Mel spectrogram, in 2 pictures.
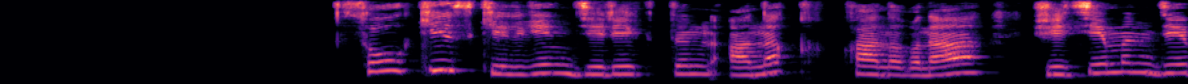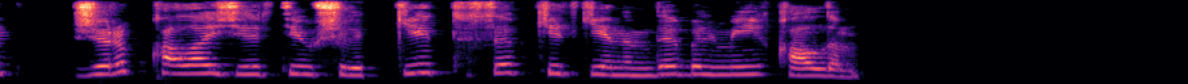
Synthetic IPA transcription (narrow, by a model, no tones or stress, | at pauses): so̞lˠkʲʰe̞z̥kʲʰe̞lɡʲe̞nd̪iɾe̞kt̪ɪnɑnəqːʰɑnəʁənɑʒe̞t̪e̞mɪnd̪e̞p̚ | ʒʏɾəp̚qʰɑlˠɑjʒe̞ɾt̪e̞wʃɪlɪkʲːe̞t̪ʰʏ̥sɪp̚kʲʰe̞t̪kʲe̞nɪmd̪ɪbɪlme̞jqʰɑlˠd̪əm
